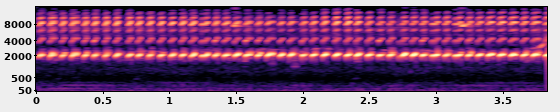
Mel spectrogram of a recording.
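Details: White-necked puffbird (Notharchus hyperrhynchus) song, a Neotropical bird: a long, steady, evenly paced trill of rapid, clear notes at roughly ten per second, holding one pitch throughout with a slight rise at the very end.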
